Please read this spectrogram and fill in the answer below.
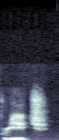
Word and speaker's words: Brigid: I believe her name is pronounced bridge usually, but I'm just going to call her Bridg.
